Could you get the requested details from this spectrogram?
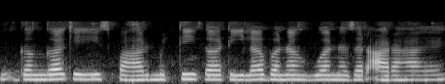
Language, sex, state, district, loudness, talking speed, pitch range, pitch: Hindi, female, Jharkhand, Sahebganj, -15 LUFS, 175 wpm, 215-230 Hz, 220 Hz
